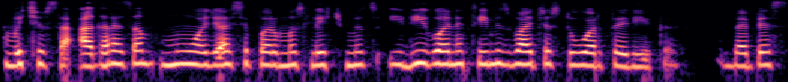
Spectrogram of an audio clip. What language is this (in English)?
Kashmiri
